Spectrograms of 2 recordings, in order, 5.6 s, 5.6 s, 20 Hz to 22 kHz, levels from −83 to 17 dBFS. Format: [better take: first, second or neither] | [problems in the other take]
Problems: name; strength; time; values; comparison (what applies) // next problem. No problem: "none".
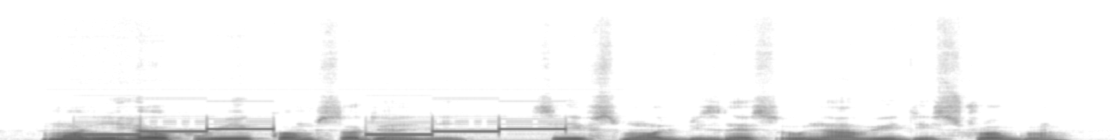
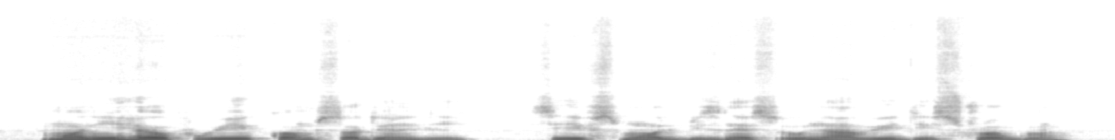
second | background sound (Telephone); 3 dB below the speech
